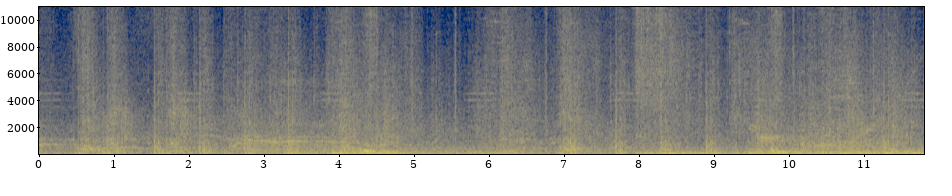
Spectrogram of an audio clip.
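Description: A grenade launcher fires with heavy thumps.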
